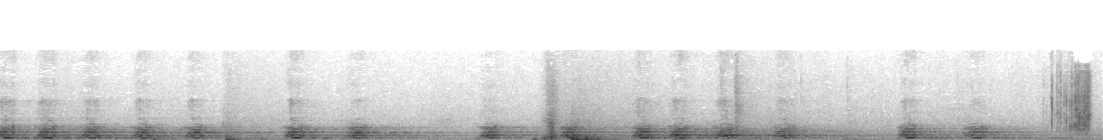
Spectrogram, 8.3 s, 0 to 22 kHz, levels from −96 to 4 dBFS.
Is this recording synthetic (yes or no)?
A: no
